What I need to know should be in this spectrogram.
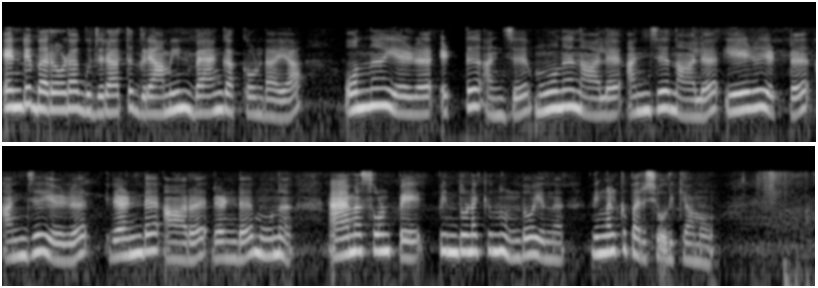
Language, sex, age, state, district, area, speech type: Malayalam, female, 30-45, Kerala, Ernakulam, rural, read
